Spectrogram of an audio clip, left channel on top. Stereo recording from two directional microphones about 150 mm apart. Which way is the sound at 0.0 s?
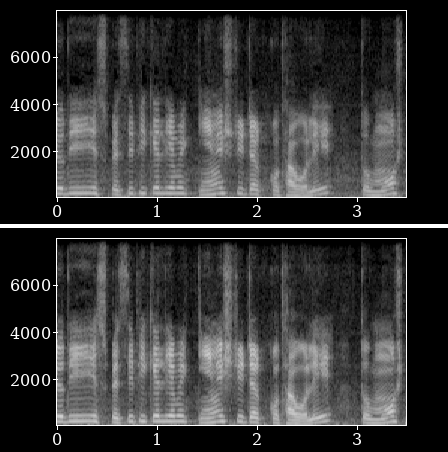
35° right (ahead or behind).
